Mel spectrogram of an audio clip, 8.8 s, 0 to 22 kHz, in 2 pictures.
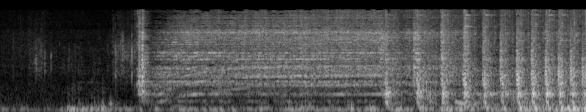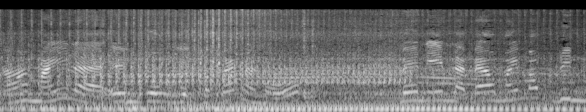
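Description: Yanmar L75 single-cylinder diesel engine of a mini dump carrier starting about a second in, picking up near three seconds, then running loud and steady with fast even firing pulses.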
